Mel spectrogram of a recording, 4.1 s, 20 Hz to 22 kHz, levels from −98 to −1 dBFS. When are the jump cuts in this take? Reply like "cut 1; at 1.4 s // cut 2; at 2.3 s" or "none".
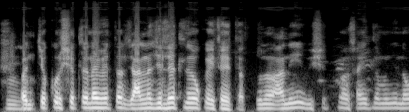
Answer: cut 1; at 2.5 s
